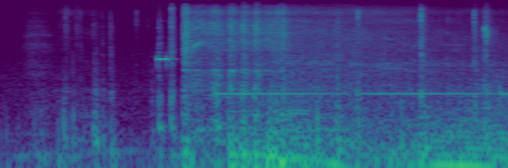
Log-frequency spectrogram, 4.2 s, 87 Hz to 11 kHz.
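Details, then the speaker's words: 2005 Cadillac STS with intermittent no-start (dash goes black), started using the hold-button-5-seconds bypass: a few light clicks, short crank, engine catches at once into a steady, even idle; normal start. "And once you do that, your car will start as normal."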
